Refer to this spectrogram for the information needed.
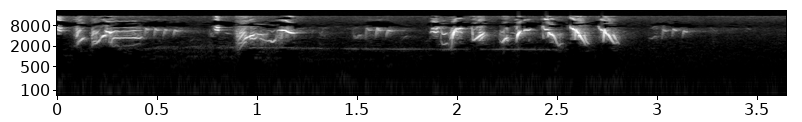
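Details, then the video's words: Female European goldfinch singing much like a male, fast twittering and tinkling high phrases, a faint drawn-out whine, then a run of rhythmic chirps. "Femelle chardonneret qui chante que le mâle l c'est bizarre !!!"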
